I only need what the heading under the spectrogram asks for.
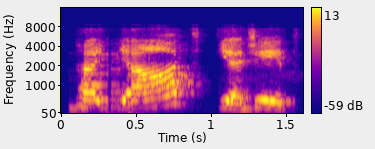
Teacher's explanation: there are two ths here before the ya both the ths should be heard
